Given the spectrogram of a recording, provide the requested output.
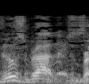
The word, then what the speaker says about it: Blues Brothers: Pero lo que me hace acordar, ¿se acuerda usted a los hermanos Blue Brothers? Los hermanos Blues, los hermanos Brothers. Blues Brothers. – Brothers. – Sí. – I'm sorry. – Pronuncie bien, porque acá estos somos todos.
